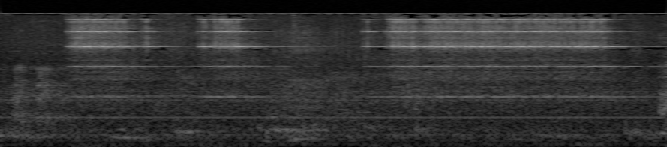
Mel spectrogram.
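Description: Telephone ringing, in three bursts of high ringing, the last the longest, over a faint steady hum.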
